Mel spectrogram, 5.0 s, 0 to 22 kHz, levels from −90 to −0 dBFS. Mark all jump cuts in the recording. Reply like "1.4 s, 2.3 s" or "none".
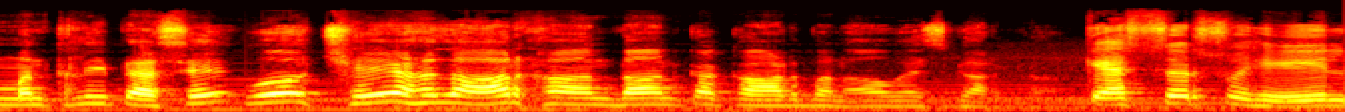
0.9 s, 3.9 s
